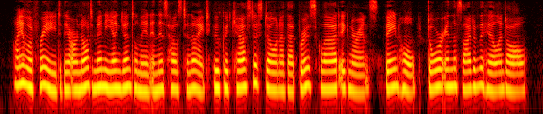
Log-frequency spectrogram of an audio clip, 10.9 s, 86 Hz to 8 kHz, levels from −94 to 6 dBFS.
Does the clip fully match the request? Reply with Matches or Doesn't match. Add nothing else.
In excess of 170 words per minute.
Matches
